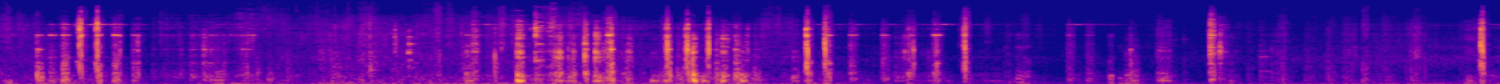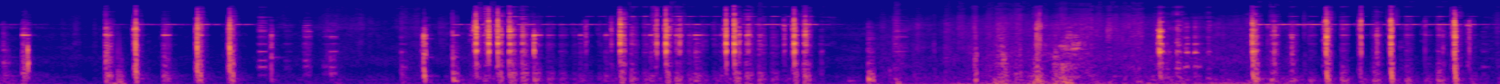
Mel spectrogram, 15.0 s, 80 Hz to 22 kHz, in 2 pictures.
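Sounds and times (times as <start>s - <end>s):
sharp metallic clicks and clinks: 7.4s - 11.6s.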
